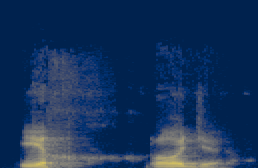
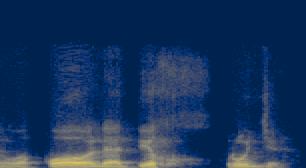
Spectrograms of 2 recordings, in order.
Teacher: yang semulanya kho ini dia dihukumi tafkhim nisbi naik jadi tafkhim. Naik derajat levelnya, ya.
